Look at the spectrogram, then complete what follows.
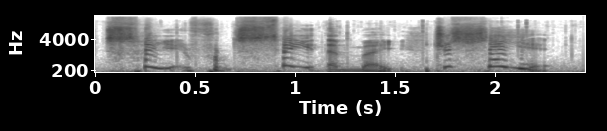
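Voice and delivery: very high-pitched goading voice; Dudley impression. Mate daring him to tell everyone, high mock voice. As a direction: dare them in a squeaky put-on voice. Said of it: "He said".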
